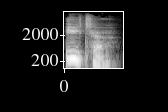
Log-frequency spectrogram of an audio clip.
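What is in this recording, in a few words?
"eater", British English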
